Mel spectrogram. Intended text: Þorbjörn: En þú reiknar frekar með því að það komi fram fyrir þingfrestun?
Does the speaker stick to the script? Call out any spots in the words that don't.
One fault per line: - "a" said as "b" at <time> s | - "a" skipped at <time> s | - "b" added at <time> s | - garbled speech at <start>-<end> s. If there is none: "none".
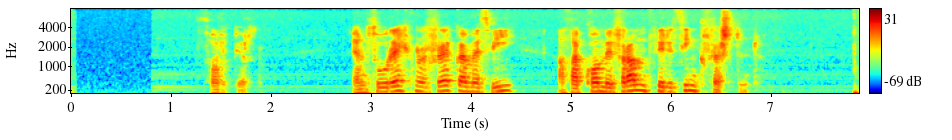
none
